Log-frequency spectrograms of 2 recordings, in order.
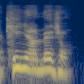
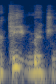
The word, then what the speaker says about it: Keaton Mitchell: Or Kenyon Mitchell. Yeah. Or Keaton Mitchell. Sorry, that's the correct way to pronounce it.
